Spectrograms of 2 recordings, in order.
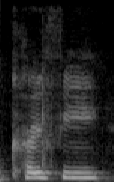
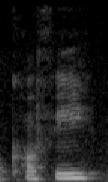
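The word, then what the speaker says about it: Ko-fi: youtube and i'm on kofi or coffee depending on how you pronounce it uh and if you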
